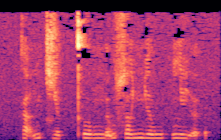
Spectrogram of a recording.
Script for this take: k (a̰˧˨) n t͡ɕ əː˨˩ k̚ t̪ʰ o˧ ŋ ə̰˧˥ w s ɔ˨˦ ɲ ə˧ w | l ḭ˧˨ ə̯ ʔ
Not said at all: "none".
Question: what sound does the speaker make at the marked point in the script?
a̰˧˥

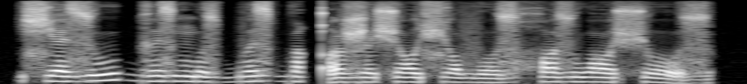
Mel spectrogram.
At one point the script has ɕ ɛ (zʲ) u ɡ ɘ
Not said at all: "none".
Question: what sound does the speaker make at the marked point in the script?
z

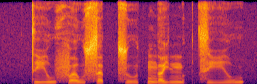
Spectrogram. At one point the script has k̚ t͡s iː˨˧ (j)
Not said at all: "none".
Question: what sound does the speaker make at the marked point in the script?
w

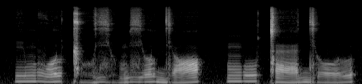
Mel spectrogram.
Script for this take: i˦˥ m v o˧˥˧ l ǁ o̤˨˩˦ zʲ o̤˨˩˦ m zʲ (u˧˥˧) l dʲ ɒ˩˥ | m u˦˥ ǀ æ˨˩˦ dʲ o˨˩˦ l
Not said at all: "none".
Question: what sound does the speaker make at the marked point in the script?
o˧˥˧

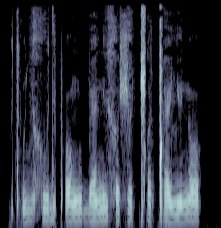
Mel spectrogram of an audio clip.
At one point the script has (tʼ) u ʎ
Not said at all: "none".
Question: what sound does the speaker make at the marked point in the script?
tʼ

